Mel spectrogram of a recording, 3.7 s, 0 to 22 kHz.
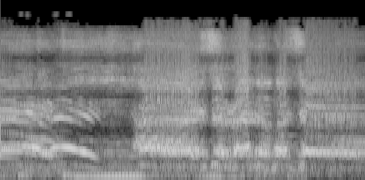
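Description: A loud group of 16 Austrian men, arms around each other, sing along to a song after playing a match against Spain, a rough, chanting chorus, their voices blending into one dense, crowd-like roar that carries steadily throughout.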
